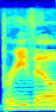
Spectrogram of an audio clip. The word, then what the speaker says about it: Breville: Then what it did, and this is Breville, they make some wonderful, That's how you say it, incredible, Breville.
